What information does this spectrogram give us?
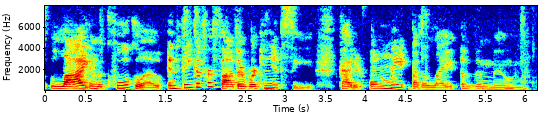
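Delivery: put-on gentle read-aloud to children; storybook narration. A narrator's reading. Teacher reading a picture book to the class, gentle narration.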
